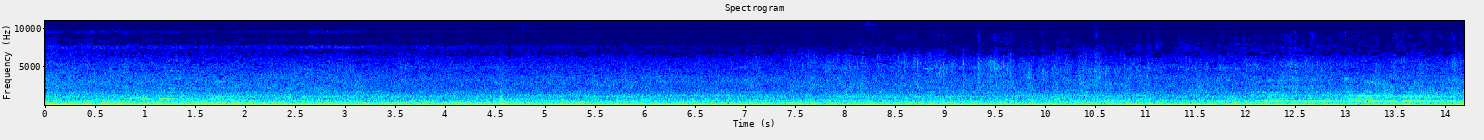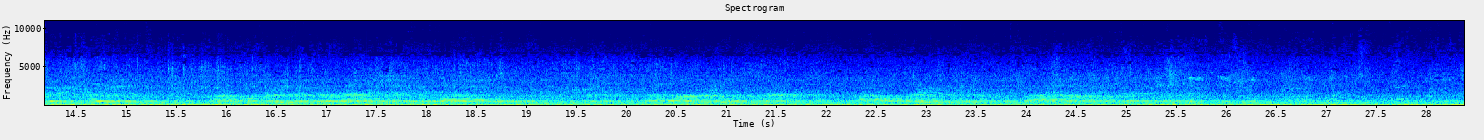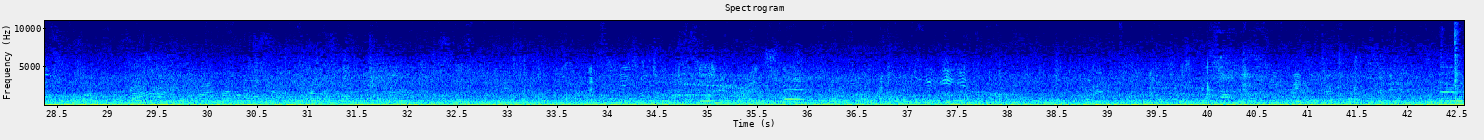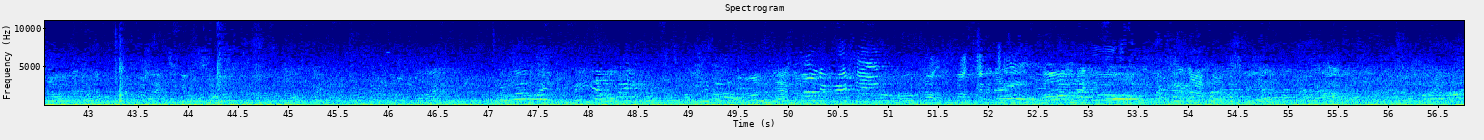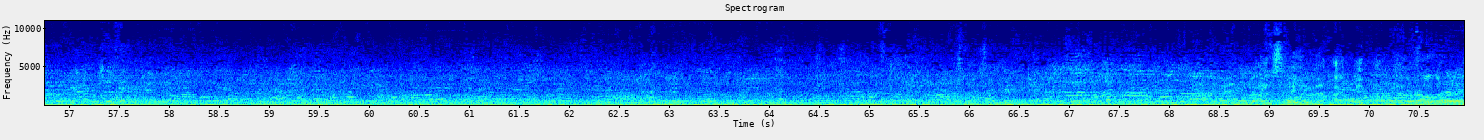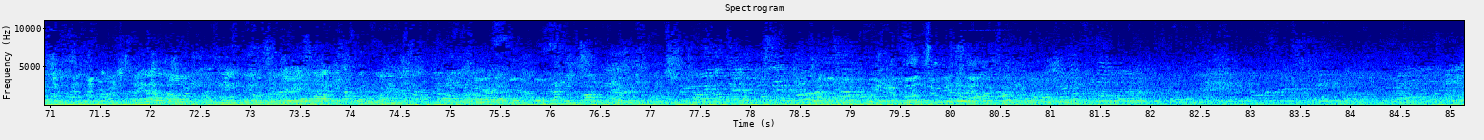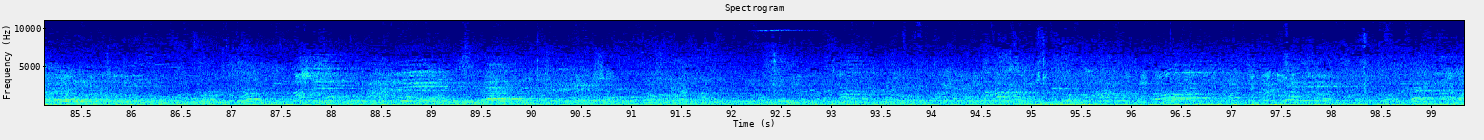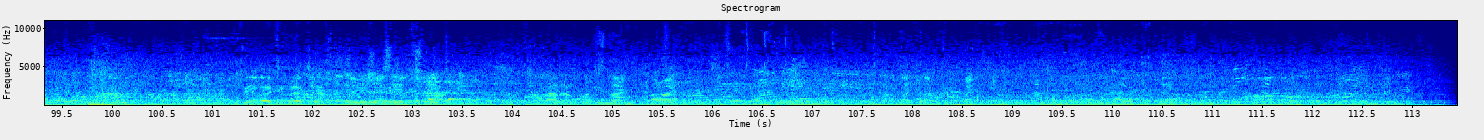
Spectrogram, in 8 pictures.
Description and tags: York Railway Station ambience
Binaural recording of a walk-through from York Railway Station platform, through the foyer to the outside. The binaural mics really work well for this kind of recording whilst moving, picking up snippets of passing conversations.
Recorded using a home-made set of binaural mics made from Primo EM-172 capsules into a Sony PCM-M10 recorder.
york, Sony-PCM-M10, soundscape, ambience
